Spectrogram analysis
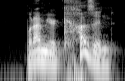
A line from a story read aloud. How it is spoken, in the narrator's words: cried Bobby as he started to run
